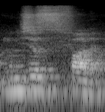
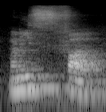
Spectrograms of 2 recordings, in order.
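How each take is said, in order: First: मनीष's said with an extra "s" sound as मनीषस father; wrong pronunciation demo. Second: मनीष said straight into father with no extra s; correct pronunciation demo. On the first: Teacher showing students the wrong way, extra s on मनीष's. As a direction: add an audible s after मनीष, the wrong way. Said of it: "ये गलत हो जाएगा". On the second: Teacher showing students the right way, no added s after मनीष. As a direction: run मनीष father together, just the sh sound. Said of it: "pronunciation इसका इस तरह किया जाता है". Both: Shown as a demonstration.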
